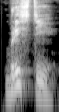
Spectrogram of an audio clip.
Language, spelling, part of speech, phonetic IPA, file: Russian, брести, verb, [brʲɪˈsʲtʲi], Ru-брести.ogg
- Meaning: 1. to plod, to lag 2. to stroll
